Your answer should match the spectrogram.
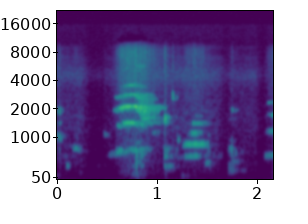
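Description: A small child, just woken from sleep and cranky, fussing with a few short pitched cries in the background.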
